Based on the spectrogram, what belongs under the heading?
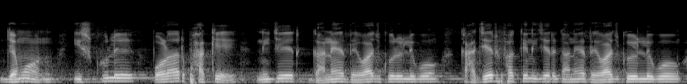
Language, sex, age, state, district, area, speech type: Bengali, male, 45-60, West Bengal, Purulia, urban, spontaneous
